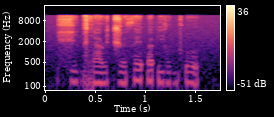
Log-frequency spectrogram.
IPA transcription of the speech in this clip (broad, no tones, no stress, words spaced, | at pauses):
xiɡraɹ t͡ʃøθeʔœʔ jubʔu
